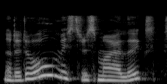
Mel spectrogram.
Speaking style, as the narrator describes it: said Lee cheerfully

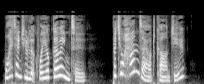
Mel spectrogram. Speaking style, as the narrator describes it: she said sharply, as if the words were jerked out of her

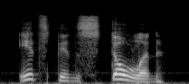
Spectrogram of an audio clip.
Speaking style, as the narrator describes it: cried Harvey hotly

